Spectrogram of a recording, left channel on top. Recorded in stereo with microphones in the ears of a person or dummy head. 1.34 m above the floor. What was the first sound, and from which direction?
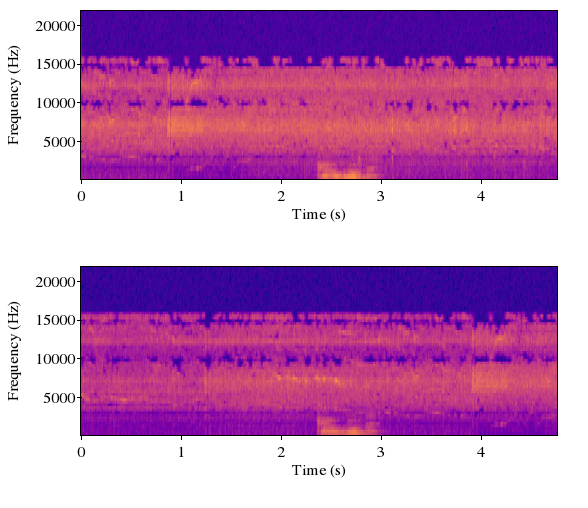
A man speaking, 25° right (ahead or behind).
